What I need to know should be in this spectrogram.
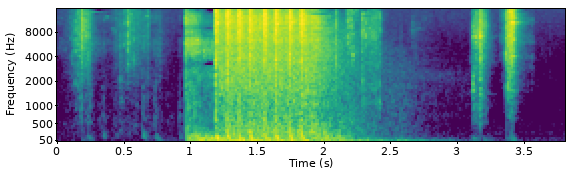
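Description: A rifle shot rings out loudly and echoes away.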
